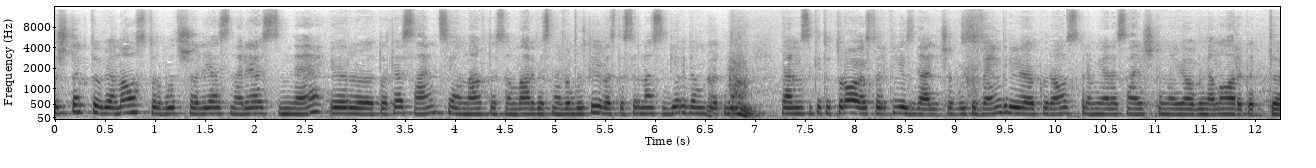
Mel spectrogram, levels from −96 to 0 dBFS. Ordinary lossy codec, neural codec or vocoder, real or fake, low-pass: AAC, 64 kbps; autoencoder, 48 kHz, 32 numbers a frame, DAC-VAE, trained on Japanese speech; fake; 14.4 kHz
